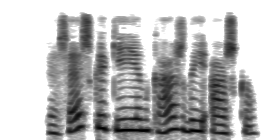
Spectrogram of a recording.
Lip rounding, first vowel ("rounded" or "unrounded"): unrounded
